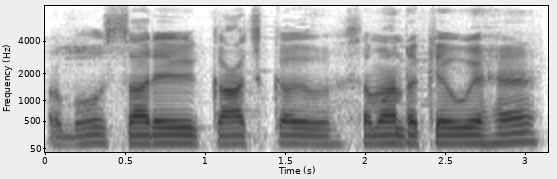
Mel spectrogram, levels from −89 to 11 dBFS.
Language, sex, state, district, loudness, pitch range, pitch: Hindi, male, Jharkhand, Deoghar, -17 LUFS, 120-125 Hz, 125 Hz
